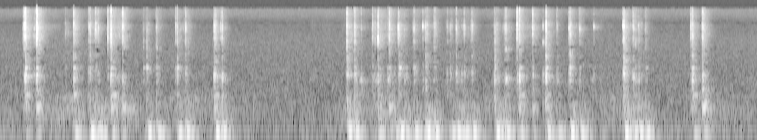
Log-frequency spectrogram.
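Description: Fingertips with long white-painted nails type on a slim wireless keyboard with a silver aluminium frame and black plastic chiclet keys, resting on a wooden table. Quick, bright clicky key taps with a soft low thump come in bursts, pausing for about a second partway through before the typing resumes. Each tap dies away almost instantly, leaving a quiet, dry sound.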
